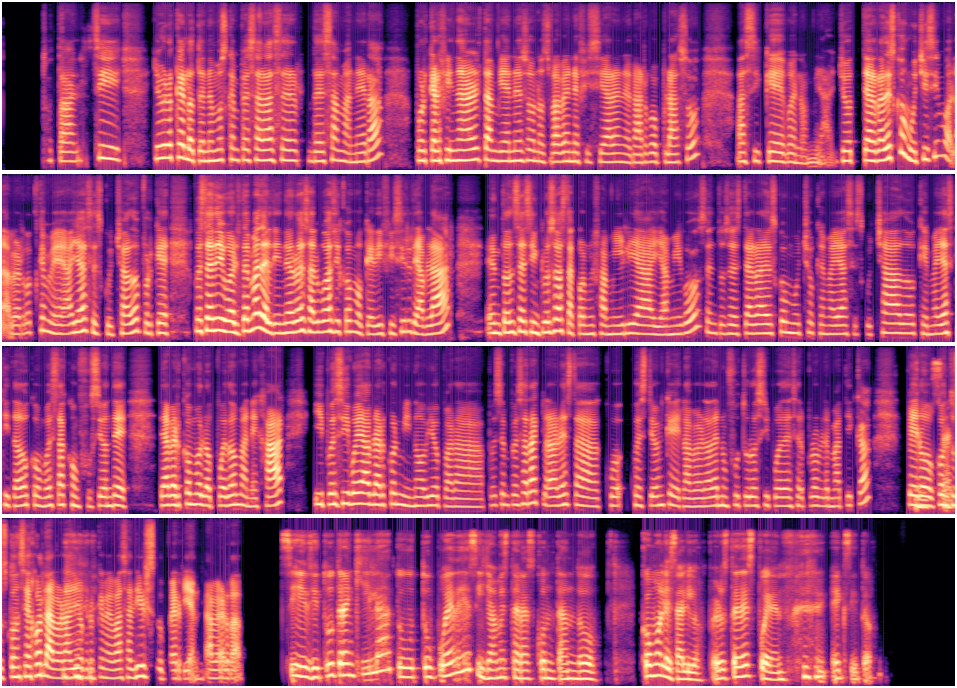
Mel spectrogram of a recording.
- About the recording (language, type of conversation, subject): Spanish, advice, ¿Cómo puedo hablar con mi pareja sobre nuestras diferencias en la forma de gastar dinero?
- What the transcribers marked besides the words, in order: chuckle; chuckle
